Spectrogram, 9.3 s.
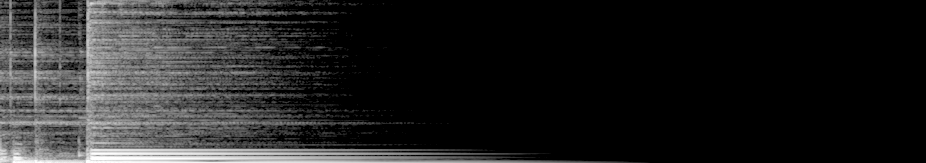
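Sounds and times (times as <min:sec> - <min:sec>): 
bossa nova music: 0:00.0 - 0:04.4.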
